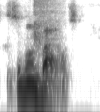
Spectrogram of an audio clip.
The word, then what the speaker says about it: Simone Biles: Simone Biles.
